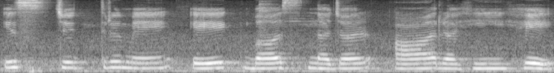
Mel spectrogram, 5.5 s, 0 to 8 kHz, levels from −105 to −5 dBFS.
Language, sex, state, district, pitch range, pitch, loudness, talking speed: Hindi, female, Madhya Pradesh, Dhar, 200-220 Hz, 205 Hz, -16 LUFS, 95 wpm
